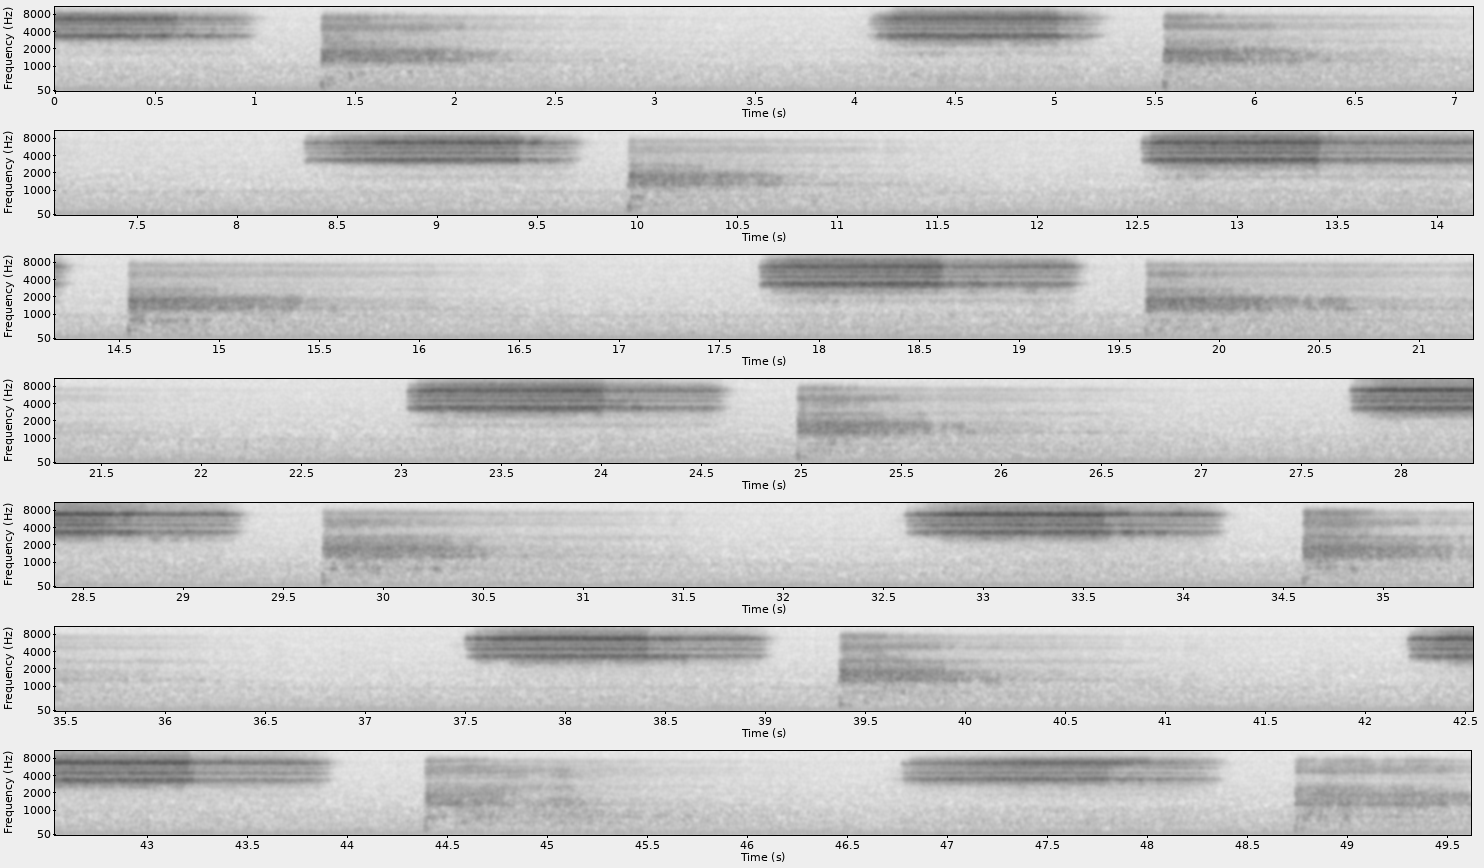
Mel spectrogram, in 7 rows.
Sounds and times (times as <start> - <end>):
Inside, small room: 0.0 - 49.6.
